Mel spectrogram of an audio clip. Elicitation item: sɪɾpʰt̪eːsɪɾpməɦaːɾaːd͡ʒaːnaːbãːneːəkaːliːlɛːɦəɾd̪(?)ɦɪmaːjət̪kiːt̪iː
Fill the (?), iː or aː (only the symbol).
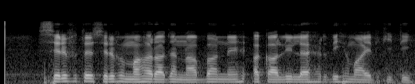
iː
